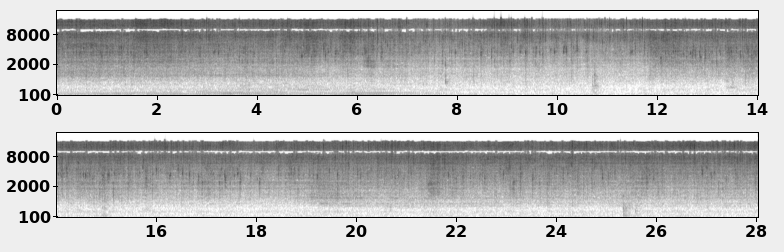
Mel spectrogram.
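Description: Eggplant omelette frying in hot oil in a pan: a steady sizzle, with a few light clicks scattered through.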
